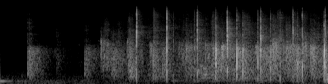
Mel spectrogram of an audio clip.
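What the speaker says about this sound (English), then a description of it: "no pity applause" Scattered clapping at a public performance conference panel builds from a few sparse claps into light, steady applause from a small audience, with faint talk underneath.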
